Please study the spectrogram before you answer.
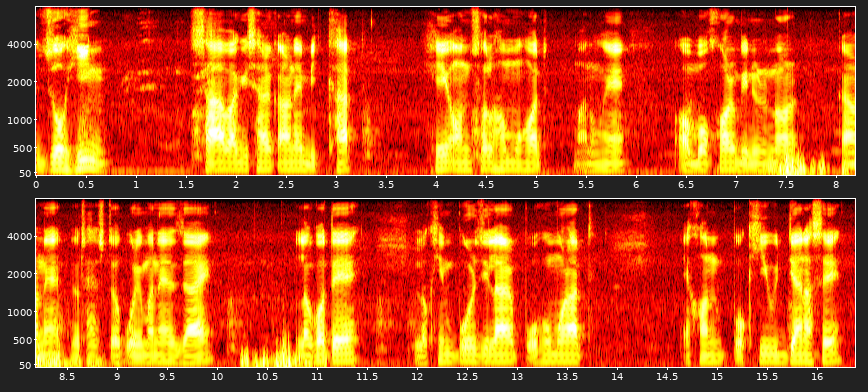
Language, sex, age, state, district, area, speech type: Assamese, male, 30-45, Assam, Lakhimpur, rural, spontaneous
